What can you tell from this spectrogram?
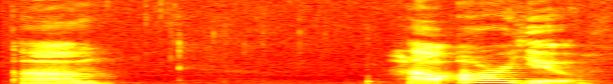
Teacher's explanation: how are you with a little bit of a rise up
